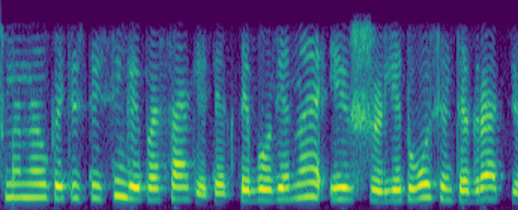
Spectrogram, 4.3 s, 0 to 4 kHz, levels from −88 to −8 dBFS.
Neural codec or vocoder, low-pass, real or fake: vocoder, 22.05 kHz, 80 mel bands, Vocos; 3.6 kHz; fake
